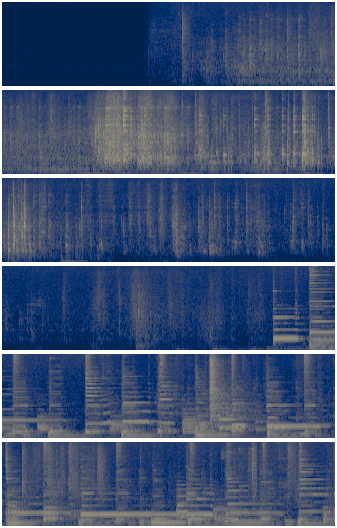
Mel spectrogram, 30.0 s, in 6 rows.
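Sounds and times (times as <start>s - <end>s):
small objects clicking and knocking: 5.5s - 15.1s
slippers scuffing on wooden floor: 15.9s - 19.0s, 25.3s - 27.1s.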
